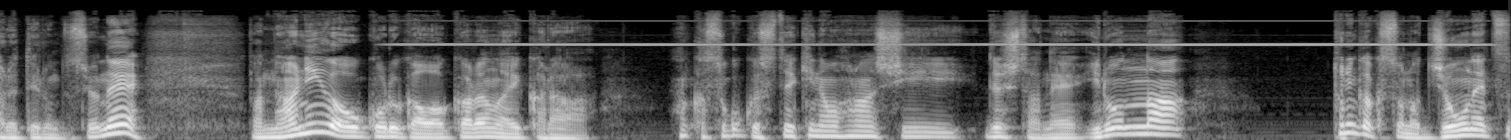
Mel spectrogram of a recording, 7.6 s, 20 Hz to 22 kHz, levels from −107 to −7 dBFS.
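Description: A speaker-to-microphone loop, likely sitting at the edge of feedback, leaves a feedback whistle from 1.86 s on: a thin 5.9 kHz tone roughly 20 dB under the speech, slowly swelling and fading.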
